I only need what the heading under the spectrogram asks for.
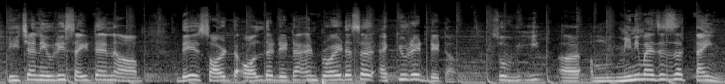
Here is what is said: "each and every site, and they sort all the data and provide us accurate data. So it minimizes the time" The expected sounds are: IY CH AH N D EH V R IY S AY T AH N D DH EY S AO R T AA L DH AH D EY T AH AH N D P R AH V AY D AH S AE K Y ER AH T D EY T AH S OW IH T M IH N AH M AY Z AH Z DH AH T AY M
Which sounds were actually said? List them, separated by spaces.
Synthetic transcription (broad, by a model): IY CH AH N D EH V R IY S AY T AH N D EY S AO L T AA L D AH D EY T AH AH N D P R AH V AY D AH S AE K Y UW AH T D EY T AH S OW IH T M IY N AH M AY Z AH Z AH T AY M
